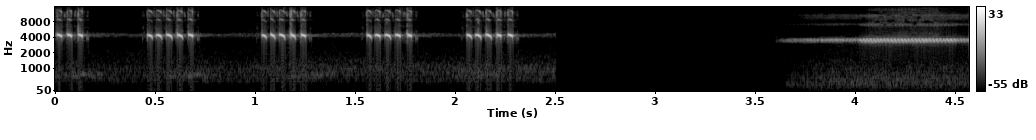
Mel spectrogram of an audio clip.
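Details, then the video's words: Night-time cricket chirping: five crisp, high pulsed chirps at an even pace, then a pause of silence, followed by a softer, continuous high trill fading in at the end. "Relaxing Chirping Crickets"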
